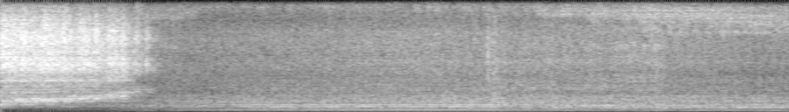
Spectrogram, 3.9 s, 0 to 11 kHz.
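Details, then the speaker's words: Grizzly 20-inch spiral cutterhead thickness planer with loose link belts: harsh high squeal right at switch-on that drops away as the motor climbs to speed. The belts slip on startup. "so this is my grizzly 20 inch spiral cutter head thickness planer and listen you can hear the belt slip when we start it up"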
